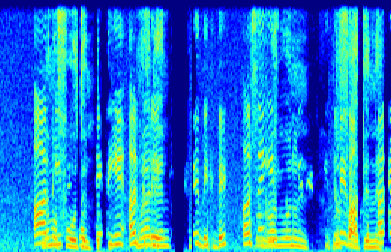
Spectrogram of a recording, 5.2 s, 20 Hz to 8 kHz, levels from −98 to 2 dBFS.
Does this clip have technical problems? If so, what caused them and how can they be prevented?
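Yes. Speech suppressed in double talk: the speech drops by up to about 40 dB at 0.84–1.47, 2.13–2.63, 3.71–4.39 and 4.88–5.23 s. The likely cause is an echo canceller muting both talkers while the sides overlapped. Prevent it with a canceller that handles double talk well, or a headset.

Echo leak: at 1.28–1.48 s a copy of the speech returns 255 ms late, roughly 10 dB below it, likely because loudspeaker echo slipped past cancellation. Prevent it with headphones or lower loudspeaker volume.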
